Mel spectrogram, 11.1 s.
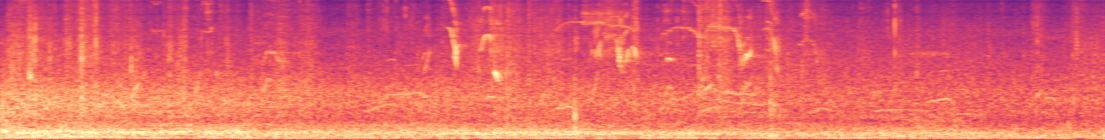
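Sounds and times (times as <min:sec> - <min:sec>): birds chirping: 0:03.8 - 0:09.6.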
